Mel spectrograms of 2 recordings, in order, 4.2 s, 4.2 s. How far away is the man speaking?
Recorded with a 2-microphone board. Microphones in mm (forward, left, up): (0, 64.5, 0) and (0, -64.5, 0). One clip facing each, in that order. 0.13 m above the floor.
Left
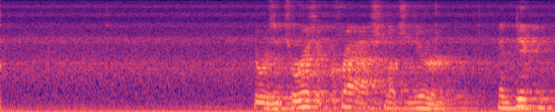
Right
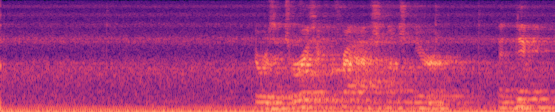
About 1.8 m.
